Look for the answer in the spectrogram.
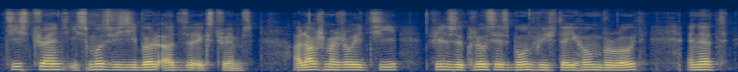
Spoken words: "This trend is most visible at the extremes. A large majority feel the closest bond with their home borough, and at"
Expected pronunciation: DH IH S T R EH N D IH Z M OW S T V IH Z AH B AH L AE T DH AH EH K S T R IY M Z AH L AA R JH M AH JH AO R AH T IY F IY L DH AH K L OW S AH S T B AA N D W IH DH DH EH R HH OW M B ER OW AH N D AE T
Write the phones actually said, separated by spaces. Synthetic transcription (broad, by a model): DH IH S T R EH N D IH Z M OW S T V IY Z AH B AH L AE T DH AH EH K S T R IY M Z AH L AA R JH M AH ZH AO R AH T IY F IY L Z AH K L OW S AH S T B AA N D W IH DH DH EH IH HH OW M B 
